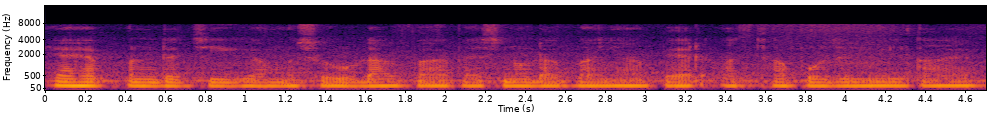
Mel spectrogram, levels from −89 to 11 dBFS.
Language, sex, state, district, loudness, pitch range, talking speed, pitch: Hindi, male, Haryana, Rohtak, -18 LUFS, 120-125 Hz, 190 wpm, 125 Hz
